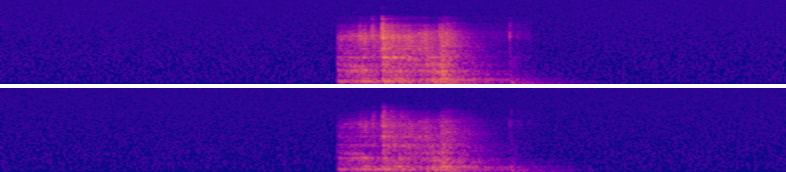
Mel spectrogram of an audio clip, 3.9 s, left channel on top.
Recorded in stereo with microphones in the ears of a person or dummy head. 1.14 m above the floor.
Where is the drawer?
45° left (ahead or behind), 0.9 m.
